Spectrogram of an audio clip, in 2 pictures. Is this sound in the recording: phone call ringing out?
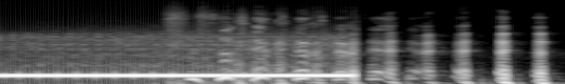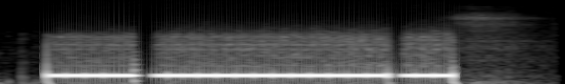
yes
